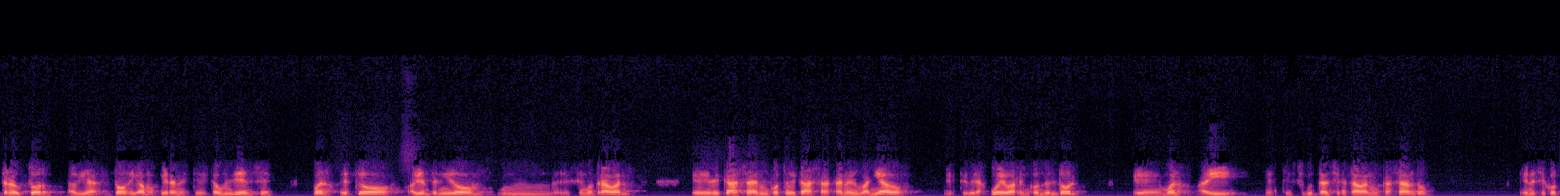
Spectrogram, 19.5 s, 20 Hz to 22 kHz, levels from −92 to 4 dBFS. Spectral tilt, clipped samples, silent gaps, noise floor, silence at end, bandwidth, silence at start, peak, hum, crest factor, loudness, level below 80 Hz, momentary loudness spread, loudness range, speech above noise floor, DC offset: -7 dB/octave; under 0.1%; none; -61 dBFS; 0.05 s; 5.8 kHz; 0.05 s; -2 dBFS; 50 Hz at -60 dBFS; 20 dB; -21 LUFS; -62 dBFS; 16 LU; 4 LU; 40 dB; under 0.1%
